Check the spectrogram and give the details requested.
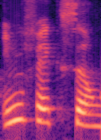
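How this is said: It is said with a Brazilian Portuguese pronunciation. This is how people at home say it. "a gente fala infecção"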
